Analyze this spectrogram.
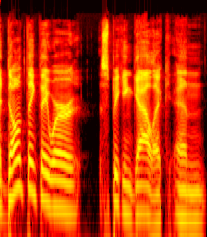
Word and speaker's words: Gaelic: think they were speaking gaelic and in scotland it's referred to as gaelic rather than gaelic which is in ireland so that you at least get that pronunciation right and the languages are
